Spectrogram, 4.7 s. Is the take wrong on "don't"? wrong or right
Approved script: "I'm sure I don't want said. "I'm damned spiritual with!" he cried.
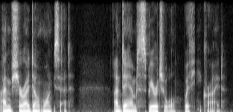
right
